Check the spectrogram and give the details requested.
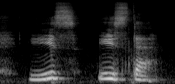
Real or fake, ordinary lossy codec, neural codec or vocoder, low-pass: real; none; none; 19.8 kHz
